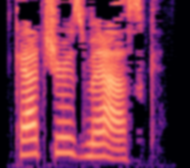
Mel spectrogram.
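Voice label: "catcher's mask", British English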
